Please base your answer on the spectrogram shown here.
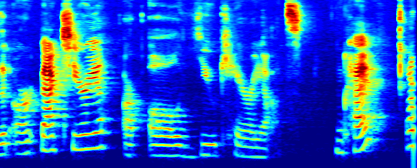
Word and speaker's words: eukaryote: different categories because of that okay so a eukaryote and that's how you pronounce that e-u-k-a-r-y-o-t-e-s and again our eukaryotes are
